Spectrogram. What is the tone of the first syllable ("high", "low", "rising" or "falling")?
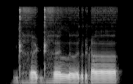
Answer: low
